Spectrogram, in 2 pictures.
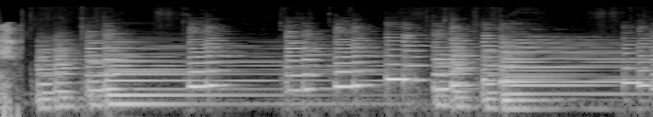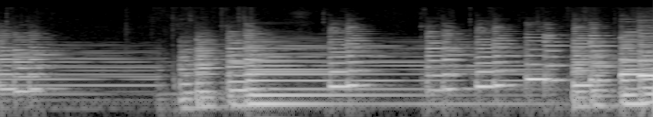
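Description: Background piano music: a short melody of struck notes over held low notes, which starts over about eight seconds in.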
